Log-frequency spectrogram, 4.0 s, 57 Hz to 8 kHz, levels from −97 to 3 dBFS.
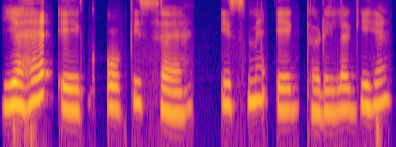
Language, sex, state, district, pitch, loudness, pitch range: Hindi, female, Uttar Pradesh, Saharanpur, 230 Hz, -20 LUFS, 205-260 Hz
